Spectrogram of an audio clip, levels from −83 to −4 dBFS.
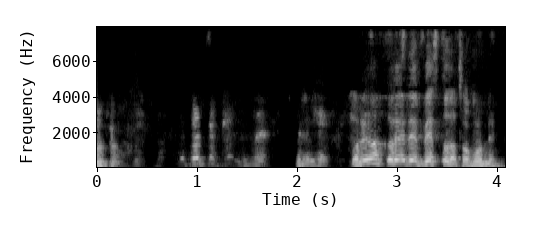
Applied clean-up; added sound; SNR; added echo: neural mask model Resemble Enhance denoiser.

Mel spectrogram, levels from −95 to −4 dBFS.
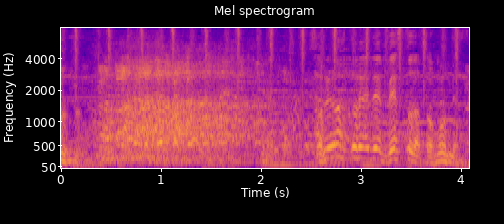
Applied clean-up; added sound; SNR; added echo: none; Rattle (instrument) + Wind instrument, woodwind instrument; 17 dB; none.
